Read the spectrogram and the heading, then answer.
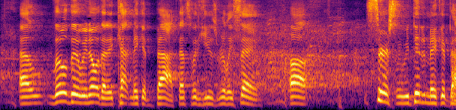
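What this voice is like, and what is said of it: Usual voice. Nothing is said of it.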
